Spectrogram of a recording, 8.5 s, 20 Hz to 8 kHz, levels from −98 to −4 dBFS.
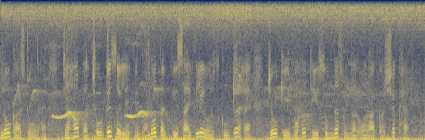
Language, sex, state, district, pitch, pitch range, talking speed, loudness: Hindi, male, Chandigarh, Chandigarh, 145 Hz, 130-205 Hz, 170 wpm, -17 LUFS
